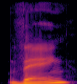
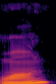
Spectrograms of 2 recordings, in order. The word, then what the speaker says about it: Vang: It's Vang, not Wong.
